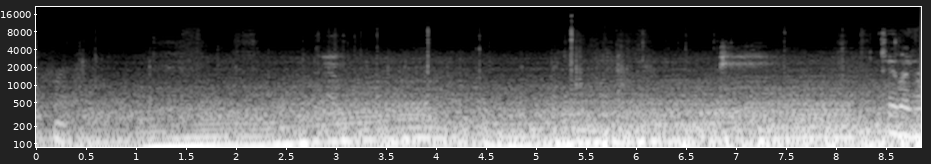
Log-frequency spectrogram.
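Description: A car drives along a road, its engine rumbling.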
